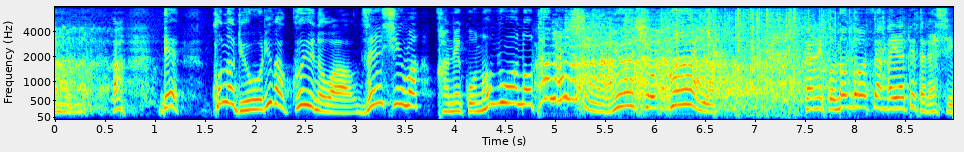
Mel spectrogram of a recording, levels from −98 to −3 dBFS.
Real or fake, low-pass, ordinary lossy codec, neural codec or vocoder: fake; none; none; codec, 16 kHz, 16 kbps, FunCodec, trained on Chinese and English, 50 frames a second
